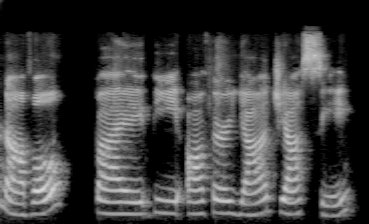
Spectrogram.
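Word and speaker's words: Gyasi: Jiasi is how you pronounce her name.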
